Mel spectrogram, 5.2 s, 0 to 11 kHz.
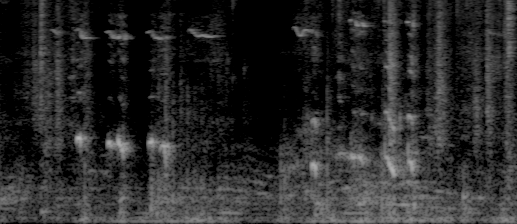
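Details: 5-week-old Staffordshire bull terrier puppies, chewing on a shoe, give short, high squeaky whimpers and yelps in quick, irregular bursts.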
